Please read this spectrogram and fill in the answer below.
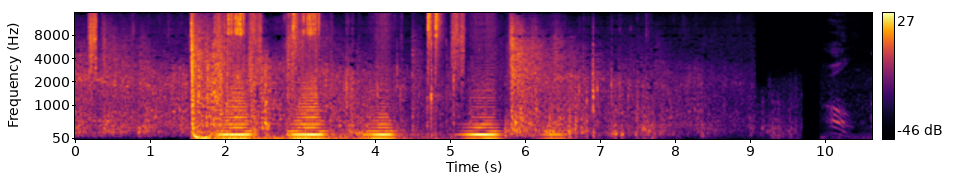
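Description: Cinematic logo-intro sound design: a rushing whoosh, then a series of deep bass hits, each carrying a held low synth tone, about a second apart, dying away over the last few seconds.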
